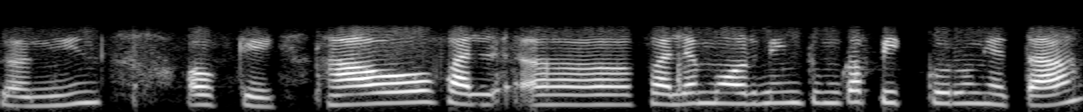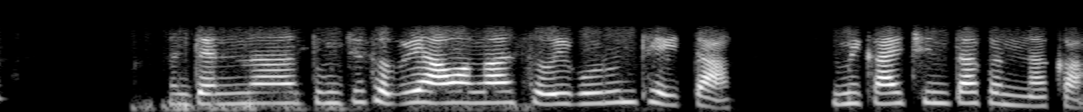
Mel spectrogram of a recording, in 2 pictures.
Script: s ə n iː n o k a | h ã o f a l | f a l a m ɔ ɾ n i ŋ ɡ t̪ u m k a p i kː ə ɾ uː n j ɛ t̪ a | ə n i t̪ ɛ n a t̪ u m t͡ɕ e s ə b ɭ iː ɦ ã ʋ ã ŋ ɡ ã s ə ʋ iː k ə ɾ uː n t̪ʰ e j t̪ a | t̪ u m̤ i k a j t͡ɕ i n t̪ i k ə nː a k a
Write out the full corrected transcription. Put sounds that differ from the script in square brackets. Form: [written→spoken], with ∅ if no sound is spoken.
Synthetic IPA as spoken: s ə n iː n o k [a→e] | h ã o f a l | f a l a m ɔ ɾ n i ŋ ɡ t̪ u m k a p i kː ə ɾ uː n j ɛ t̪ a | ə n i t̪ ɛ n a t̪ u m t͡ɕ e s ə [b→ɡ] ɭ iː ɦ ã ʋ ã ŋ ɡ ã s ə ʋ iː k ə ɾ uː n t̪ʰ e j t̪ a | t̪ u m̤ i k a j t͡ɕ i n t̪ [i→a] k ə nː a k a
